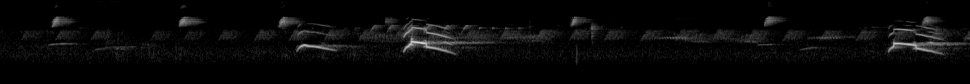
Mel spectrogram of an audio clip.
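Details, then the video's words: Buzzard calling in its natural habitat: several loud descending, mewing whistles spaced a few seconds apart, mixed with regular short high chirps from another bird and a continuous high insect buzz. "Buzzard Sound | Hear the Wild Call of a Majestic Bird of Prey"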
